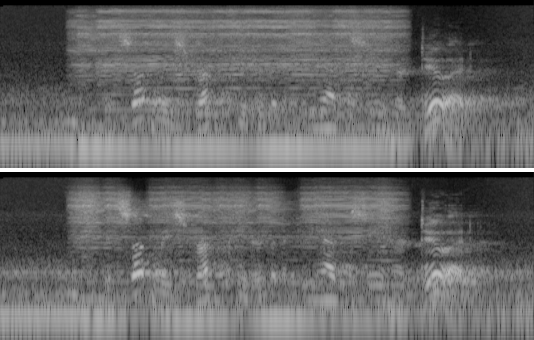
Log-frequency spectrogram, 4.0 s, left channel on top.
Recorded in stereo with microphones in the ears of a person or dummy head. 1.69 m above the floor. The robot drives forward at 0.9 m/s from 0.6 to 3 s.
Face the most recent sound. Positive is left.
turn(degrees=-35)  # may be behind; listen again after turning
